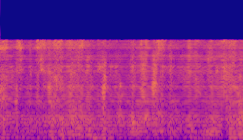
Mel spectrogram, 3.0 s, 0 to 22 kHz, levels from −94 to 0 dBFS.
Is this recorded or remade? remade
